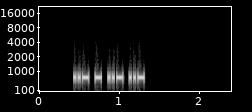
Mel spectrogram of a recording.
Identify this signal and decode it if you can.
Morse code, heard as a keyed tone, about 46 wpm, 700 Hz. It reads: UTUU
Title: Four Challenging Letter-Number Combinations 45wpm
